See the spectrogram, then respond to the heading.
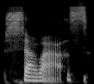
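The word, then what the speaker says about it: psoas: So this is all about something called the soaz muscle and it's spelled P s but pronounced soaz.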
